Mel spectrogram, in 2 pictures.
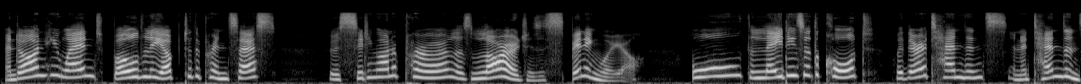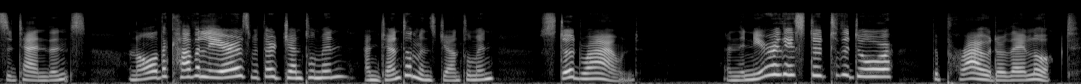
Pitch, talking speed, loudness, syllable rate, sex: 295 Hz, 160 wpm, -18 LUFS, 4.5 syllables/s, female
